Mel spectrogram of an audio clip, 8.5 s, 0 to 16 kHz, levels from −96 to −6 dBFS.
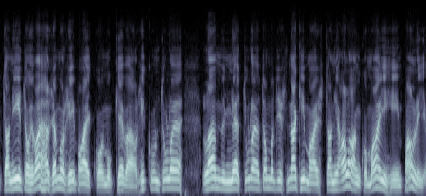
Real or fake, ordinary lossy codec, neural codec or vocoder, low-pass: real; none; none; 14.4 kHz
